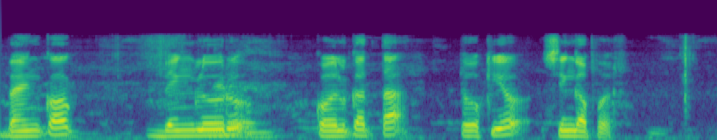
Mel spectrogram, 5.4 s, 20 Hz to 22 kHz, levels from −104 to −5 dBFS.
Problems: constant background noise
